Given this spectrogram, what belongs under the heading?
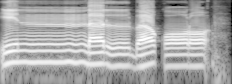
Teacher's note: Yaitu pada lafal ini suara nunnya ditahan, dan nun ketika dia berharokat tasydid kita hukumi dengan bacaan namanya gunnah. Cara membacanya, menahan dulu suara n-nya sepanjang 2 harokat baru dilepas.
